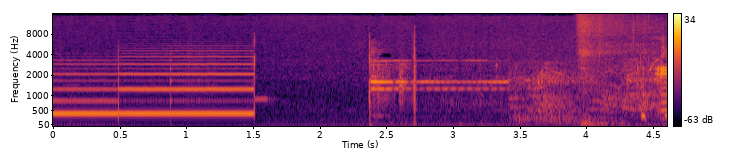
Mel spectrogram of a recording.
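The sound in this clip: Telephone line tones while placing a call: a steady, buzzy tone that cuts off, then after a pause a second, higher tone sounds, followed by noisy, muffled voices.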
